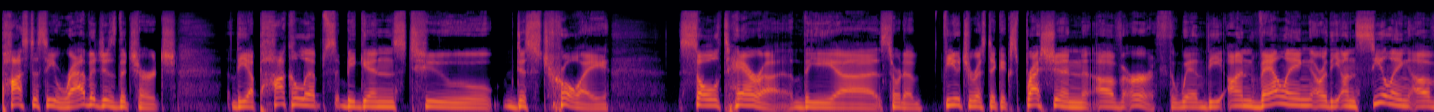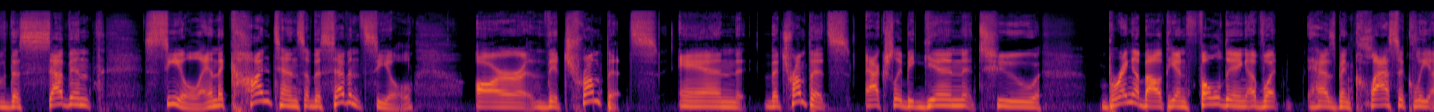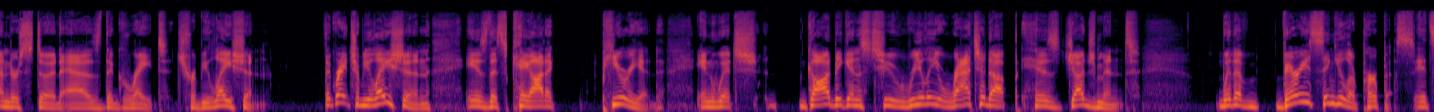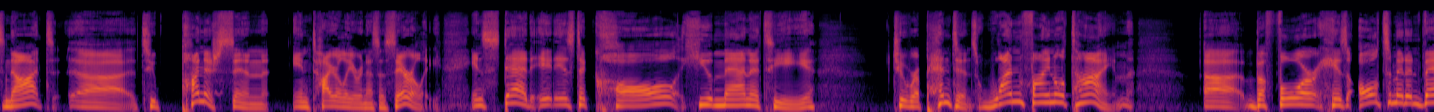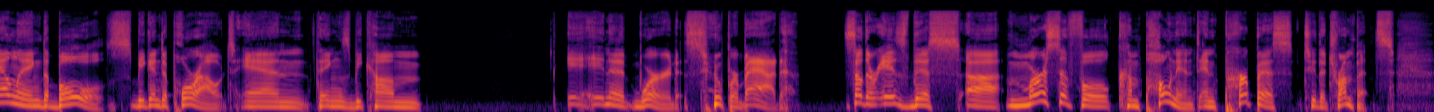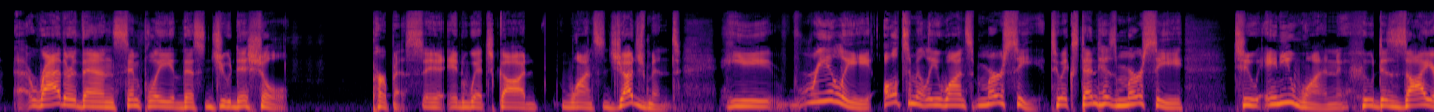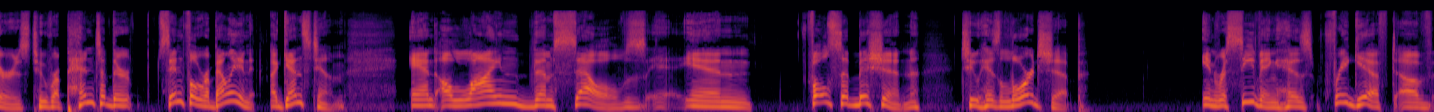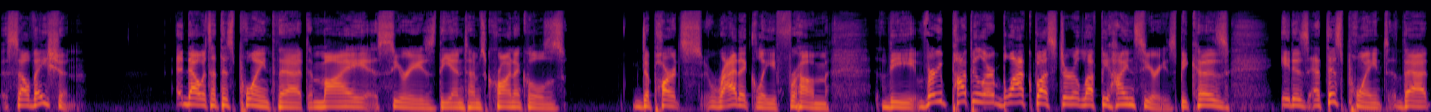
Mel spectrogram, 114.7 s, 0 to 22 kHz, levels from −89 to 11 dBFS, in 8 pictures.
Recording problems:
none

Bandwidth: 14.5 kHz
